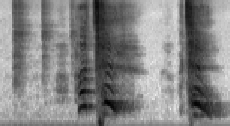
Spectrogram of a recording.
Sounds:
Sneeze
